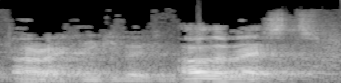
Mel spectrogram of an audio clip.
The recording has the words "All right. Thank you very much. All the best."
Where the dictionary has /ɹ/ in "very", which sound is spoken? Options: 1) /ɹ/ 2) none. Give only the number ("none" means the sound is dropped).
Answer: 2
